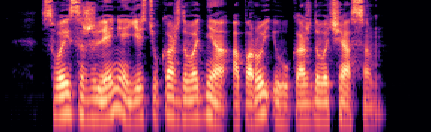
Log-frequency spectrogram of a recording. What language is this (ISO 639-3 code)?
rus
